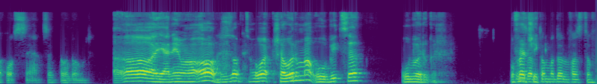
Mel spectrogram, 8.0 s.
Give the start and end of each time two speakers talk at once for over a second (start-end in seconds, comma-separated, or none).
none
